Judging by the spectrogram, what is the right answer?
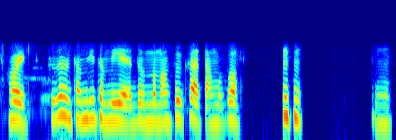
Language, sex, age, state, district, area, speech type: Manipuri, female, 18-30, Manipur, Senapati, rural, conversation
